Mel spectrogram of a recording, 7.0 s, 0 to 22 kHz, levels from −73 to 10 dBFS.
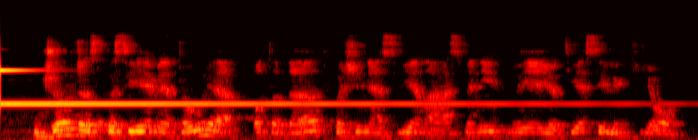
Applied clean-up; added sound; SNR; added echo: none; Wind chime; -4 dB; reverberation time 0.3 s.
